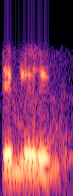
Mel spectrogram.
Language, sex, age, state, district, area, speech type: Telugu, male, 30-45, Andhra Pradesh, Srikakulam, urban, conversation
